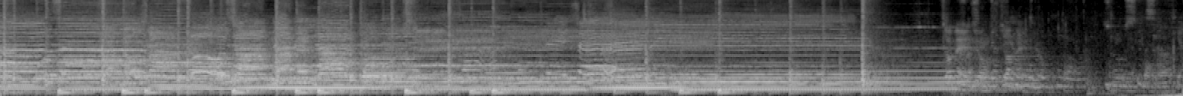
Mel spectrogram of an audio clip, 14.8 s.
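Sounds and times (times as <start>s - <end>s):
percussion: 0.0s - 11.2s
choral piece: 0.0s - 12.6s.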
